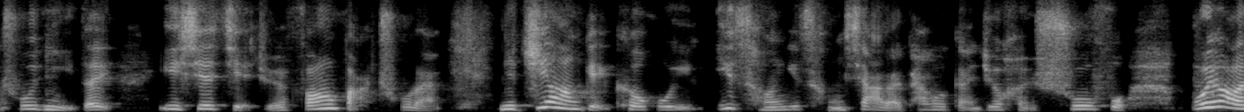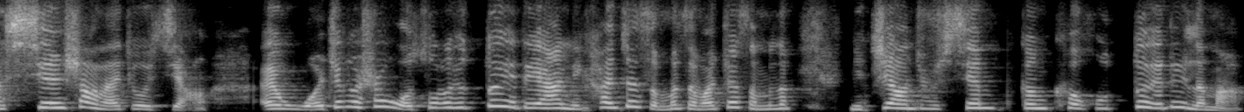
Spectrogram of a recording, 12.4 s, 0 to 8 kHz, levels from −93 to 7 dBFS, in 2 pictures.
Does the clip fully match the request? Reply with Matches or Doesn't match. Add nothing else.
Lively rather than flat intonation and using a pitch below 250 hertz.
Doesn't match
